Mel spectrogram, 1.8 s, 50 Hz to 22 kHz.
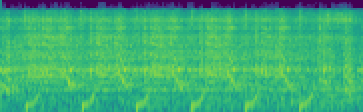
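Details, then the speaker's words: Yamaha Mio J fuel-injected scooter with no ignition while the fuel pump hums; owner's new coil didn't help. Cranking on the starter, key on, 12V at the coil: even rhythm, about four pulls a second, no firing. No ECU ground signal at the coil. "Sinyal massa di koil ini enggak ada ya. Berarti dari ECU ke koil ini enggak connect atau mungkin ada yang putus di tengah."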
